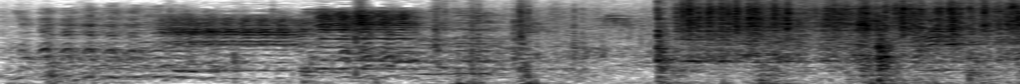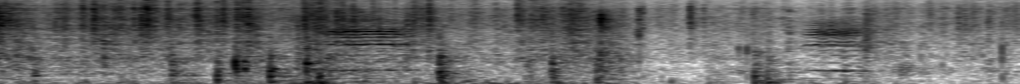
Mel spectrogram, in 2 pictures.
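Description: Recently weaned Alpine goat kids bleating several times, with a run of calls at the start and more near the end, among a busy clatter of knocks and rattles as they jostle at the metal headlock feed barrier and trough while feeding.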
